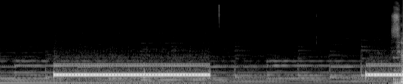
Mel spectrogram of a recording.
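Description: A phone line tone sounds while calling a number from a mobile, steady beeps in long and short bursts with pauses between, loud and alone.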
